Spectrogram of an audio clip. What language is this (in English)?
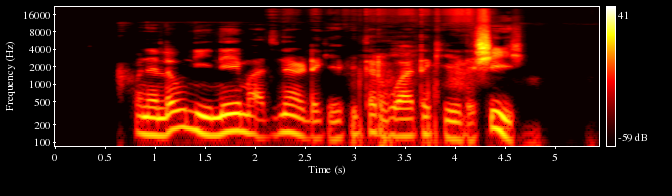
Hausa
